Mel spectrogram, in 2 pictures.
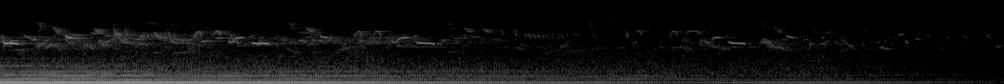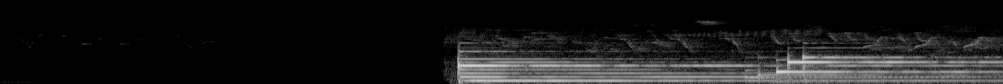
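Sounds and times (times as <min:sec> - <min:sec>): low hum: 0:00.0 - 0:09.4
birds chirping and singing: 0:00.0 - 0:12.6, 0:14.6 - 0:20.0.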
